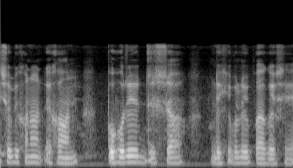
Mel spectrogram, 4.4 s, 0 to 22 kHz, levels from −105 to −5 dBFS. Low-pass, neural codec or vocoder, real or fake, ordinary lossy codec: 7.2 kHz; none; real; none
